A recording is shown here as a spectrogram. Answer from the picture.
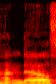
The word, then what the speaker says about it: Handel: Handel, is that how you say it? Handel scored our lives as well.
